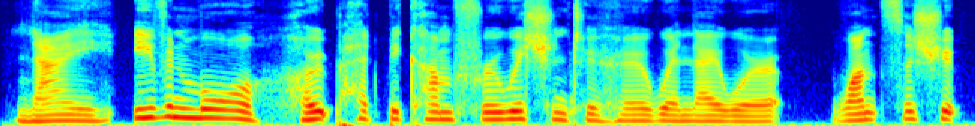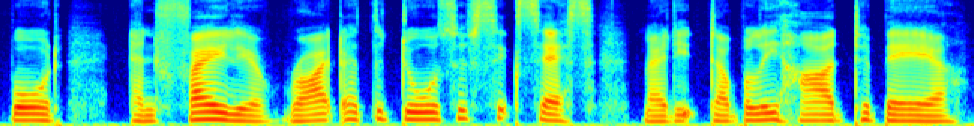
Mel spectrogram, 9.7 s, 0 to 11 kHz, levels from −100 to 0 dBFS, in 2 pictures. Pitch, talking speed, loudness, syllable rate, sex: 170 Hz, 180 wpm, -19 LUFS, 4.5 syllables/s, female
